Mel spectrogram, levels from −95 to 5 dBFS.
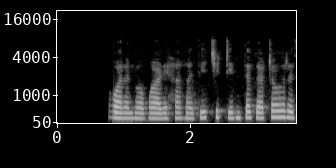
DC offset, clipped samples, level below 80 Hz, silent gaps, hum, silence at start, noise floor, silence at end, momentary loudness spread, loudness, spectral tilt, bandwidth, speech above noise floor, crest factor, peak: under 0.1%; under 0.1%; -70 dBFS; none; none; 0.8 s; under -90 dBFS; 0 s; 5 LU; -28 LUFS; -7.5 dB/octave; 8 kHz; over 63 dB; 18 dB; -10 dBFS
